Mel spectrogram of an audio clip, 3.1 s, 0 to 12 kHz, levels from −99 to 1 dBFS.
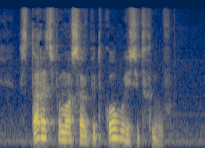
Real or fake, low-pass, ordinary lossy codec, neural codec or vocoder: fake; 9.9 kHz; MP3, 64 kbps; vocoder, 22.05 kHz, 80 mel bands, WaveNeXt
